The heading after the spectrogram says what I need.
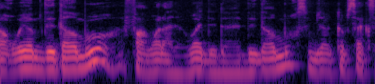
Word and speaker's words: Édimbourg: Lors de l'arc des vampires d'Édimbourg, et on sait qu'il y avait un royaume d'Édimbourg, enfin voilà, ouais, d'Édimbourg, c'est bien comme ça que ça se prononce.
